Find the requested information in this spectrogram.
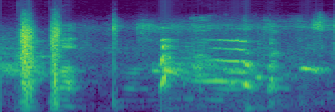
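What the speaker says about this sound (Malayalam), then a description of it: "നാടൻ കോഴി, വാങ്കോഴി അല്പം ഒന്ന് കൂട്ടിനകത്താണ് അങ്ങ് ഇട്ടിരിക്കുന്നത്" Native hens and roosters in a coop cluck and squawk close by, a couple of sharp bursts followed by a run of chattering calls.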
